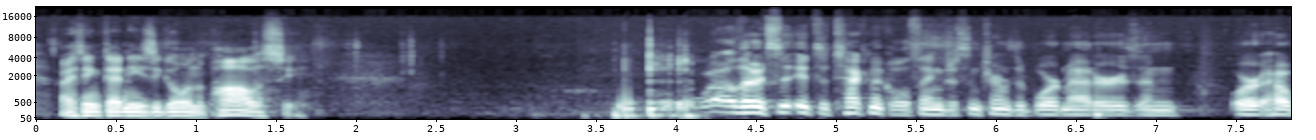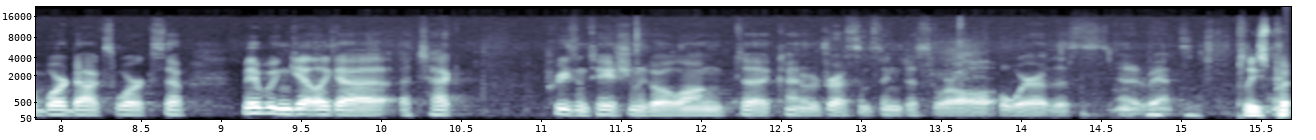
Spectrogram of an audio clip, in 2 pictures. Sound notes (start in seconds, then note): none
